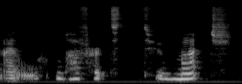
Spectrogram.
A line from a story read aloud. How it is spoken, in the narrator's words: John whispered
